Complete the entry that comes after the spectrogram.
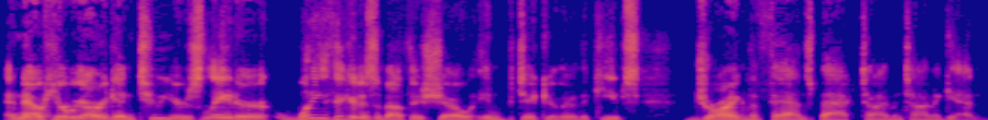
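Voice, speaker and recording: Fast-talking man moderating, close dry sound. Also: mid-range voice, dry recording. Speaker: moderator, interviewer. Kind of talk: casual event hosting and interviewing.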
